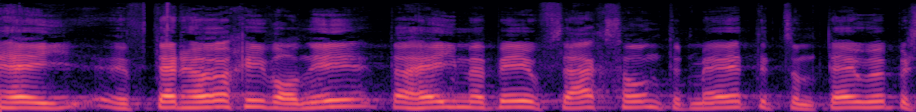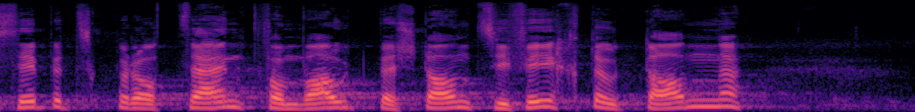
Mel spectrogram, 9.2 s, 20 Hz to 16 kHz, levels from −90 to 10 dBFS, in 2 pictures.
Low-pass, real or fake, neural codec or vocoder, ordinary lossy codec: 14.4 kHz; fake; vocoder, 44.1 kHz, 128 mel bands every 512 samples, BigVGAN v2; none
